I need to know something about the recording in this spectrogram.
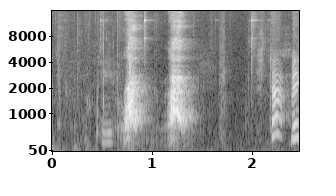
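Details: Beagle housed with two-year-old chihuahua sisters Snap and Xena barks twice, each bark hoarse and about a quarter second long, half a second apart, followed by a woman speaking.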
